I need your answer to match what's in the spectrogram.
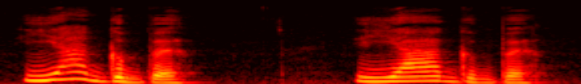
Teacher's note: Here we have voiceless k, k, and voiced b.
